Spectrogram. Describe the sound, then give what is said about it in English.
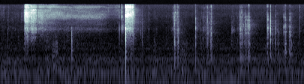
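A plastic soda bottle hisses open in two bursts, a brief airy spurt and then a sharper, louder release of gas, followed by faint crackling fizz and scattered tiny clicks. “Let's do the plastic bottle.”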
